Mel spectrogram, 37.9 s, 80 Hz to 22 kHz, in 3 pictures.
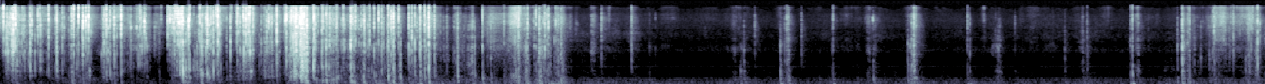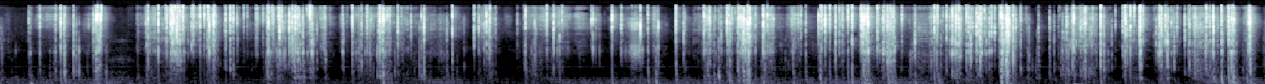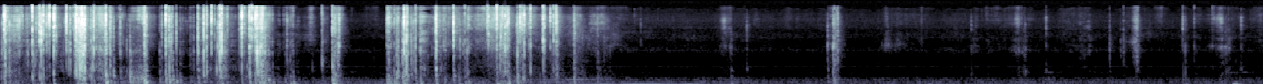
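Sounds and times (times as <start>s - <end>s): foil wrapper tearing and crinkling: 0.0s - 5.7s, 12.2s - 28.1s, 29.2s - 31.0s.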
